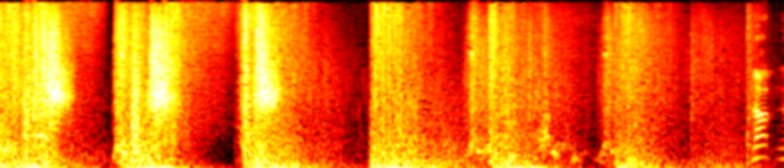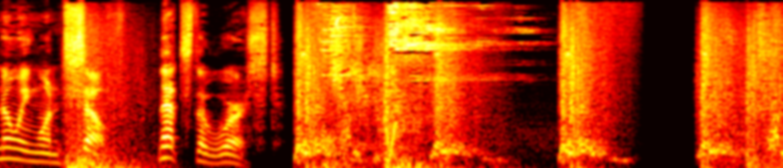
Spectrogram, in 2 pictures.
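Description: Game spell and weapon effects burst and clash in quick bursts.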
